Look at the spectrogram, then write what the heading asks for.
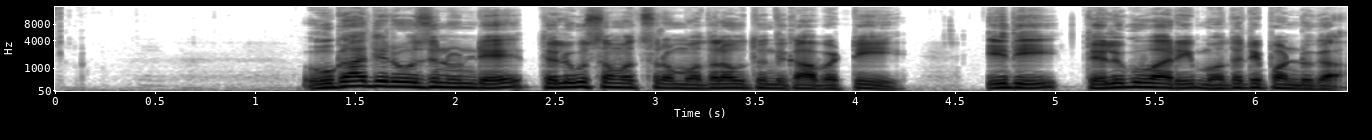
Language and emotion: Telugu, neutral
